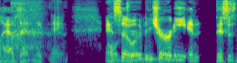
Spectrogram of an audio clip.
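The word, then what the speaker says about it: Jerdy: And so Jody, and this is not me mispronouncing it.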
